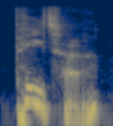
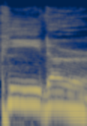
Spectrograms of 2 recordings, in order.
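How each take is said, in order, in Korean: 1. 영국식 억양으로 말함, t 발음함. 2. 미국식 억양으로 말함, t 플랩함. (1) "영국식으로" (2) "미국식으로 하면"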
